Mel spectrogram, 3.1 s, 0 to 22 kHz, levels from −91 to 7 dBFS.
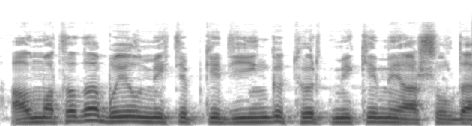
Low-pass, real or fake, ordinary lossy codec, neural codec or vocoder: none; real; none; none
